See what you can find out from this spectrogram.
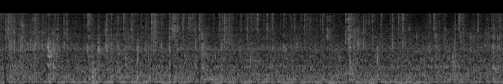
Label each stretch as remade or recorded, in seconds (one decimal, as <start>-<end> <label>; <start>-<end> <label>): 0.0-5.0 recorded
